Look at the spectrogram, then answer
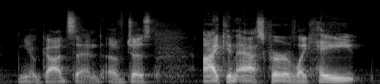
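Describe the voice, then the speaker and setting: A man talks at a fairly slow pace with a Southern US accent. His voice is very deep and low. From Mississippi. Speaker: insurance broker. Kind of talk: interview. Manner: halting.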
